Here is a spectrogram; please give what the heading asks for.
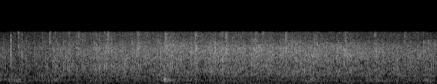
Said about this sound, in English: Another round of applause for him, ladies and gentlemen.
